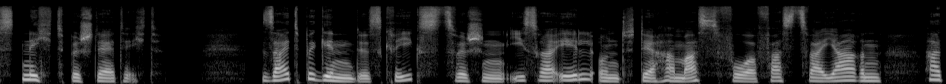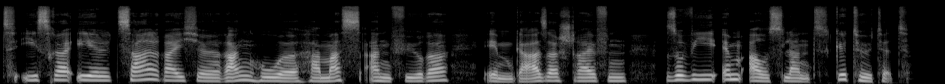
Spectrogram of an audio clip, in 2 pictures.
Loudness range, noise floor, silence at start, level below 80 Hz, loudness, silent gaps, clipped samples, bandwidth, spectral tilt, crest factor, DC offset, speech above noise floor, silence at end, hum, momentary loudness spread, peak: 3 LU; -59 dBFS; 0 s; -70 dBFS; -24 LUFS; none; under 0.1%; 16 kHz; -4.5 dB/octave; 20 dB; under 0.1%; 35 dB; 0.4 s; none; 7 LU; -6 dBFS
